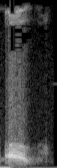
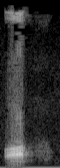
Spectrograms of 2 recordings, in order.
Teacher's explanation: We don't say the harsh F, it's a soft V. · Shown in: first take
